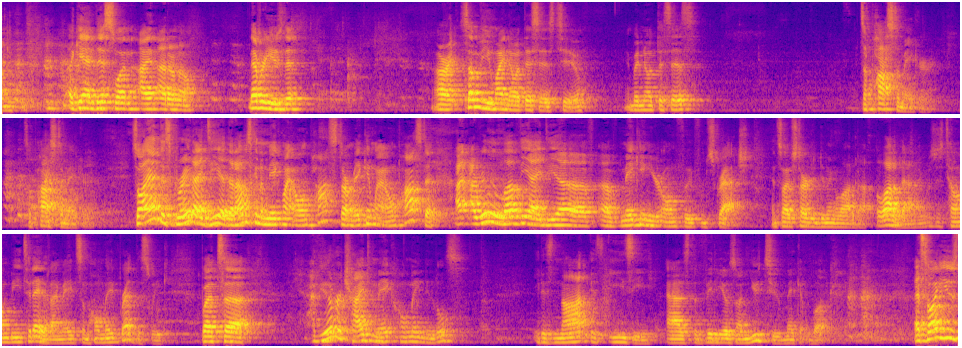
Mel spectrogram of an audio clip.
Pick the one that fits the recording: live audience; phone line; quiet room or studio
live audience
